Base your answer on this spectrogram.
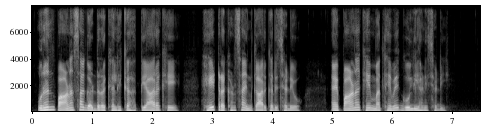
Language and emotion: Sindhi, neutral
